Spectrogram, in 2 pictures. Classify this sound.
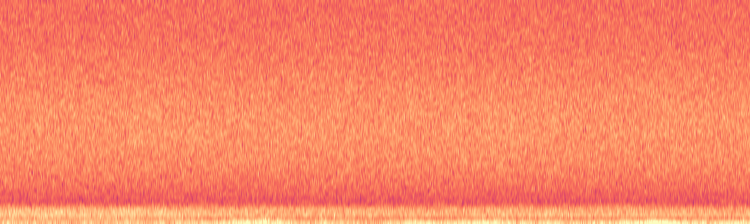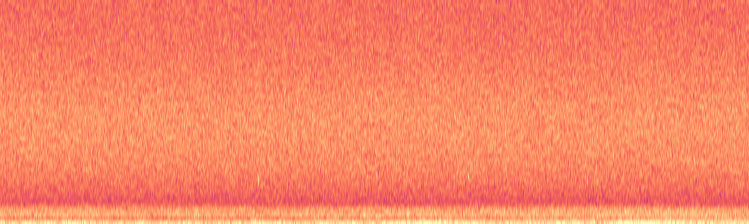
Soundscapes > Nature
